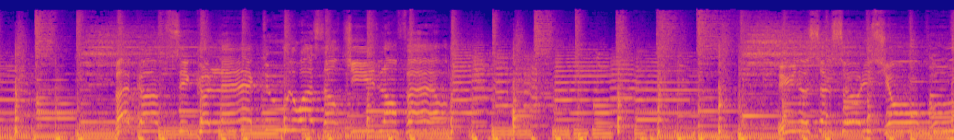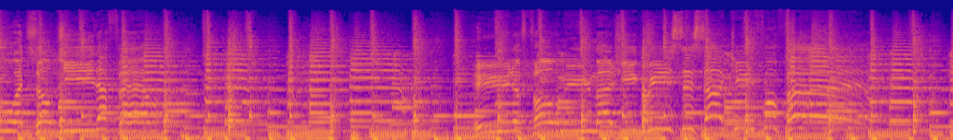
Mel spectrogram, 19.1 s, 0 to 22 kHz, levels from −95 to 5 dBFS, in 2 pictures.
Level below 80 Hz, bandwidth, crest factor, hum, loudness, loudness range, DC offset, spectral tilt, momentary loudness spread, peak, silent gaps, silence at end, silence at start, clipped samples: -28 dBFS; 16.5 kHz; 16 dB; none; -21 LUFS; 2 LU; under 0.1%; -4.5 dB/octave; 3 LU; -4 dBFS; none; 0 s; 0 s; under 0.1%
